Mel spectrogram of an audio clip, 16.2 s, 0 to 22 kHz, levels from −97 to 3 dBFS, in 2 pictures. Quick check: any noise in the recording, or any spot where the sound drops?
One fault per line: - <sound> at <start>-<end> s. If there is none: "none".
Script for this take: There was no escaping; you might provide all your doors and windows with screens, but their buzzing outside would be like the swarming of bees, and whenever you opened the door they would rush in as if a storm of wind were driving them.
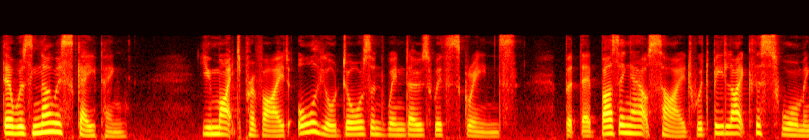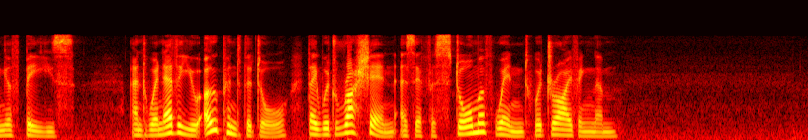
none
